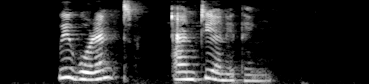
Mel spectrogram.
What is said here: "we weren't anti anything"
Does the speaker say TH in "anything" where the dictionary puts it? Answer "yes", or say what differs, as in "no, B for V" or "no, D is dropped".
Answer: no, T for TH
